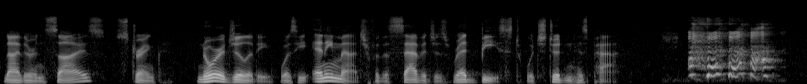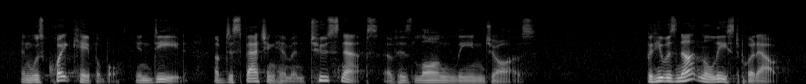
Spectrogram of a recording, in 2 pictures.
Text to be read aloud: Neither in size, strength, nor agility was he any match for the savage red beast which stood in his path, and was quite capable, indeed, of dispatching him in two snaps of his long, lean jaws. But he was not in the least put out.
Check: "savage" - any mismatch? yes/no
yes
